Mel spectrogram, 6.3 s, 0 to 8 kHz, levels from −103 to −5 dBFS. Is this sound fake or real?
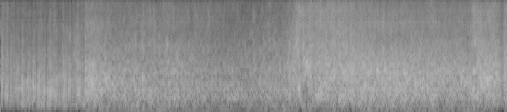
fake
